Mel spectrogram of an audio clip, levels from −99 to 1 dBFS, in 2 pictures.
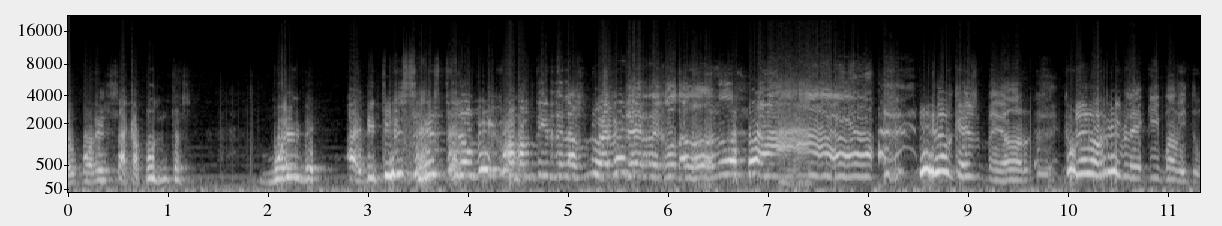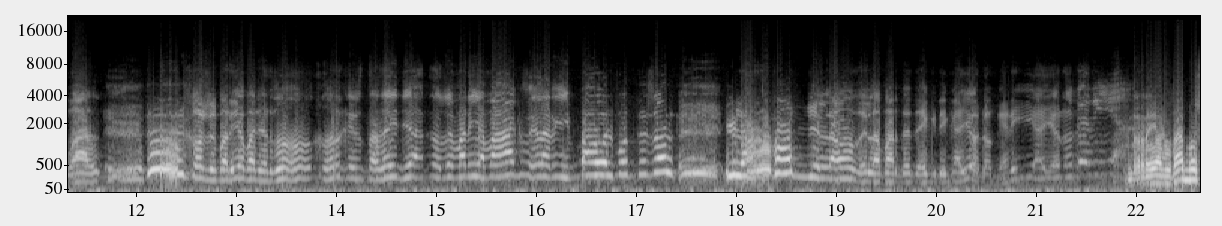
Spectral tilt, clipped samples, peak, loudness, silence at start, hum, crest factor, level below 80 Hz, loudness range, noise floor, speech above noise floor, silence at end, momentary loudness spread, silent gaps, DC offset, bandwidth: -7.5 dB/octave; under 0.1%; -6 dBFS; -24 LUFS; 0 s; none; 18 dB; -48 dBFS; 5 LU; -43 dBFS; 20 dB; 0 s; 15 LU; none; under 0.1%; 8.2 kHz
